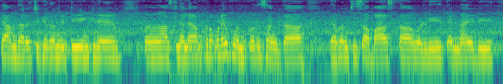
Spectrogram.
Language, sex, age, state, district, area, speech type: Goan Konkani, female, 45-60, Goa, Quepem, rural, spontaneous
